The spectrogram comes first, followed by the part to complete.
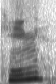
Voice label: "king", dealer's speech; PowerPOKER Demo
